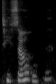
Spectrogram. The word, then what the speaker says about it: Tissot: It's French, so Tissot.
